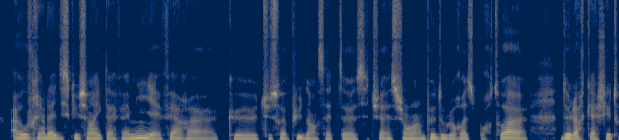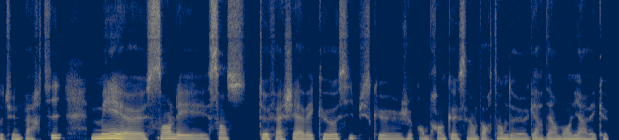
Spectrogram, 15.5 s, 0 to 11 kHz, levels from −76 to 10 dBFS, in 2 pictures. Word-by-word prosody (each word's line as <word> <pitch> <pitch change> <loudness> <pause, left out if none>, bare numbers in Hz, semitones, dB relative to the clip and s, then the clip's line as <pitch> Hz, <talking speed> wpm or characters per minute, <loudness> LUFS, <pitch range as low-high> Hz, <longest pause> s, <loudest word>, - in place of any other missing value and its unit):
à 155 -1 +2
ouvrir 155 0 0
la 150 -1 +3
discussion 145 +2 +2
avec 145 -3 -1
ta 135 -2 -4
famille 155 +6 +4
et 135 -2 -2
faire, 155 +1 -4
heu, 130 0 -7
que 135 -2 -4
tu 140 - -6
sois 140 +2 +4
plus 160 +5 -2
dans 140 -3 -5
cette, 135 +2 -8
heu, 130 -1 -3
situation 140 +3 -1
un 140 -1 -2
peu 150 +3 +1
douloureuse 145 0 -2
pour 130 +1 -16
toi, 160 -4 +2
heu, - - -11 0.4
de 160 0 +7
leur 150 -2 +2
cacher 145 +1 -3
toute 145 -1 -6
une 145 -1 -2
partie. 135 +9 -3 0.4
Mais 160 +2 +9
heu, 135 -1 +3
sans 160 +4 +4
les 140 -3 0
sans 160 +4 +3
s 150 - -1
te 160 -1 +2
fâcher 150 +1 -1
avec 145 -1 -2
eux 155 - +1
aussi 155 +3 -2
puisque 165 -3 -9 0.2
je 135 +2 -7
comprends 140 0 -7
que 145 0 -3
c'est 120 - -4
important 140 +2 -5
de 130 -2 -4
garder 130 0 -5
un 130 0 -3
bon 130 +1 -3
lien 135 0 -2
avec 140 +4 -7
eux. - - -10
145 Hz, 210 wpm, -22 LUFS, 135-155 Hz, 0.4 s, Mais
